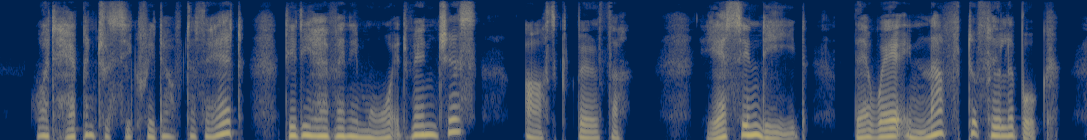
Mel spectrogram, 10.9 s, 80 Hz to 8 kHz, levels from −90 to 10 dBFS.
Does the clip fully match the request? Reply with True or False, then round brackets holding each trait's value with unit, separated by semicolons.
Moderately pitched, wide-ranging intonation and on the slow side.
False (165 Hz; 4.5 semitones; 125 wpm)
